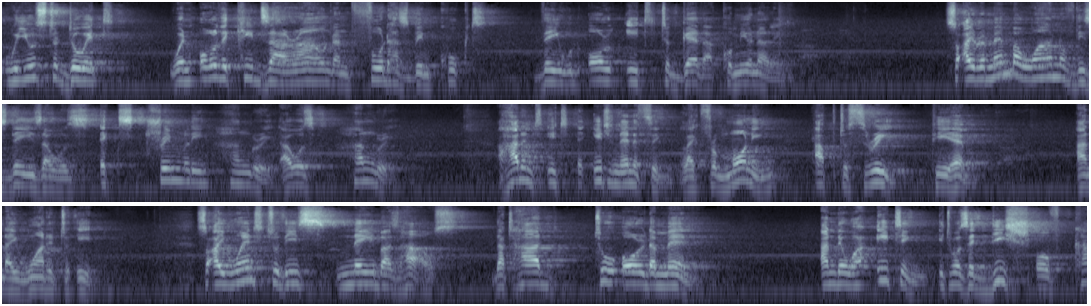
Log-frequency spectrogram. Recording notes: Recorded during our 9am service.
